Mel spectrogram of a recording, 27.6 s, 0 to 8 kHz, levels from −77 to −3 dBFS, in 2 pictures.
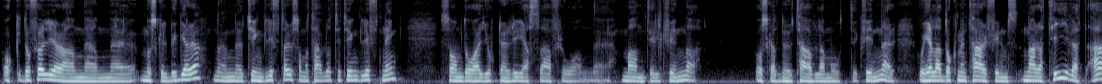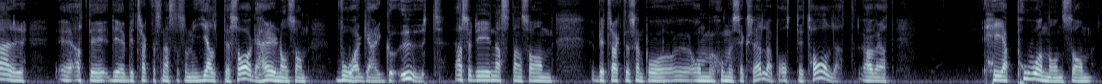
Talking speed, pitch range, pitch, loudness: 140 wpm, 125-150 Hz, 135 Hz, -23 LUFS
